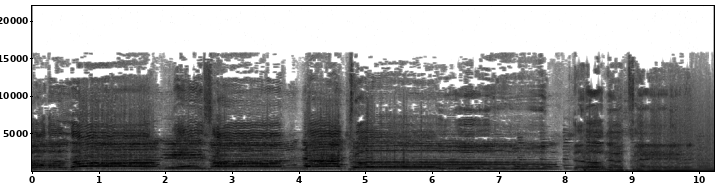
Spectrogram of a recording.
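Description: A group of voices singing unaccompanied, a slow worship song in long held notes, phrase after phrase with short breaths between, with a low voice holding a strong note near the end.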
